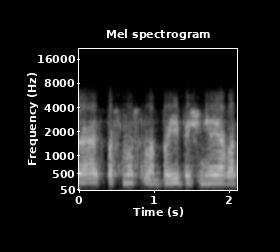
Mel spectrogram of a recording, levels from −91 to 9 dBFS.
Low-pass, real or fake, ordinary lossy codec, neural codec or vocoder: 7.2 kHz; real; Opus, 32 kbps; none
